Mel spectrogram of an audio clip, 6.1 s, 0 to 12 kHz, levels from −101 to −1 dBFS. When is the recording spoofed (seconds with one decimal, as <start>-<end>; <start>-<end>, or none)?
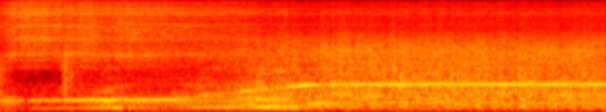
4.0-4.9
